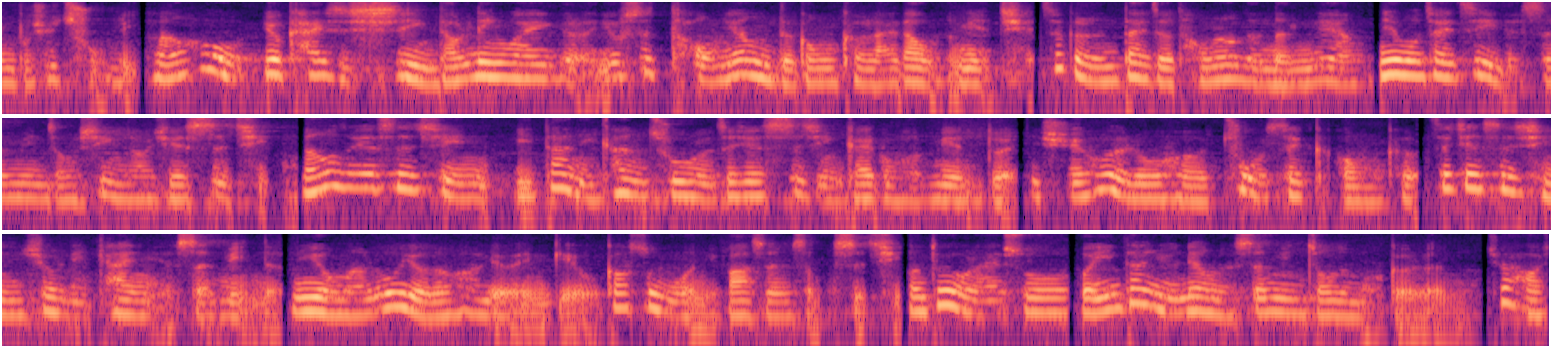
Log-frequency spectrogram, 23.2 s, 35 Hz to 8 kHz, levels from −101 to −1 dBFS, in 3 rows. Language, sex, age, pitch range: Chinese, female, 20-39, 165-210 Hz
